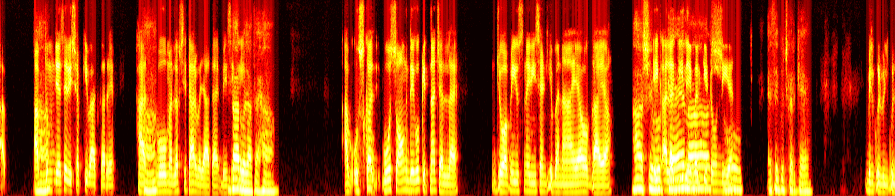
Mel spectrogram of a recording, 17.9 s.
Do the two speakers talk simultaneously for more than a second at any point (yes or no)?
yes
